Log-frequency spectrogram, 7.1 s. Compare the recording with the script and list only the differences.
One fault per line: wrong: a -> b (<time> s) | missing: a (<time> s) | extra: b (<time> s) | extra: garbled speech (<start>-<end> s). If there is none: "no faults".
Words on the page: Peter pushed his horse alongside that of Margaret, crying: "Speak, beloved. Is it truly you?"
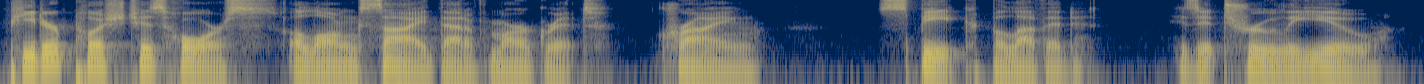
no faults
